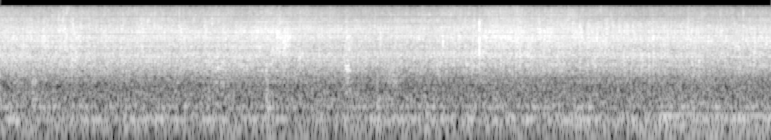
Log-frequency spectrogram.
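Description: Chopped leeks and red peppers sizzling steadily in butter and oil in a large frying pan, stirred with a wooden spoon that gives a few light scrapes against the pan.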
